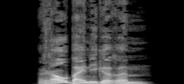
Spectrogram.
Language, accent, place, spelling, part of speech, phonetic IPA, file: German, Germany, Berlin, raubeinigerem, adjective, [ˈʁaʊ̯ˌbaɪ̯nɪɡəʁəm], De-raubeinigerem.ogg
- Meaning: strong dative masculine/neuter singular comparative degree of raubeinig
